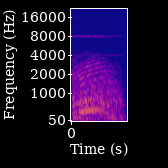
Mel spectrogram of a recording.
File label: motor Windup; enemies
